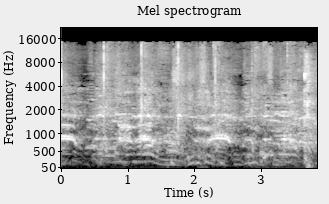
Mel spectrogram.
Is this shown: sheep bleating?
no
